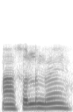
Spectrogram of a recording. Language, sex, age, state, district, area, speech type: Tamil, male, 30-45, Tamil Nadu, Ariyalur, rural, conversation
